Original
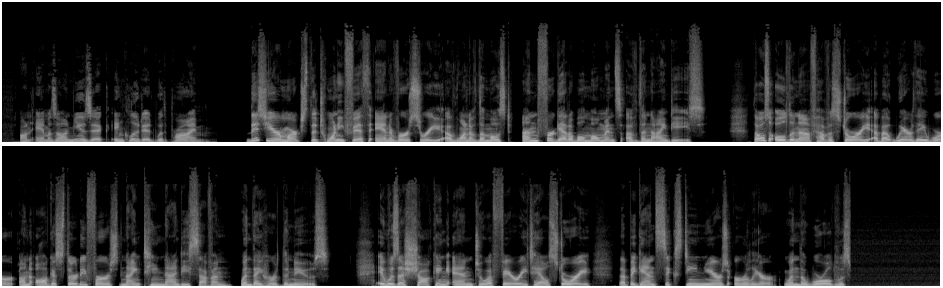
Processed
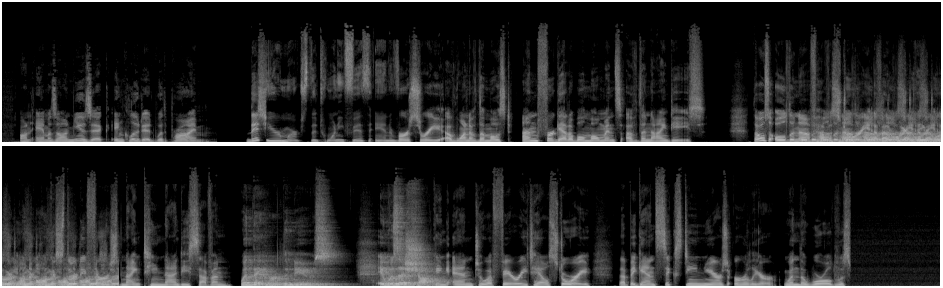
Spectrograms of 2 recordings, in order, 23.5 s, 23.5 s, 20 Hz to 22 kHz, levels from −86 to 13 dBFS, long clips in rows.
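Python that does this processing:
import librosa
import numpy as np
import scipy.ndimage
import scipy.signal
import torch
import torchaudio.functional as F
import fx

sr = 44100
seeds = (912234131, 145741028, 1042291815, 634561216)

y = fx.curve_eq(x, sr, hz=(100.0, 160.0, 260.0, 610.0, 1000.0, 5800.0, 8500.0), db=(0, -15, 2, -26, -15, -25, 8), at=(3.29, 4.96))
y = fx.echo_opening(y, sr, ms=273, hz=750, octaves=2, feedback_pct=70, wet_db=0, at=(9.71, 13.19))
y = fx.reverb_throw(y, sr, start_s=14.66, length_s=2.34, rt60_s=0.94, drr_db=0.0)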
